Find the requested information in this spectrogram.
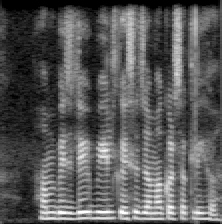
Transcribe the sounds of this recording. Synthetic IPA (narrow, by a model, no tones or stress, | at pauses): hɐmbɪd͡ʒlibiːlkɐised͡ʒɐmakɐɾsɐkliɦɛː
